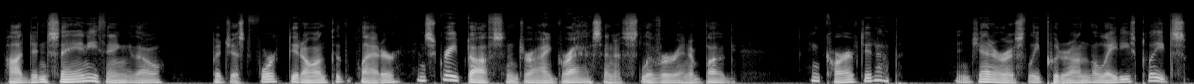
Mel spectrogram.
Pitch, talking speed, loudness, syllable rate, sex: 105 Hz, 185 wpm, -18 LUFS, 4.9 syllables/s, male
